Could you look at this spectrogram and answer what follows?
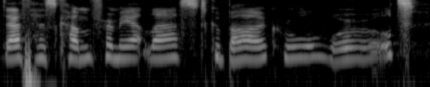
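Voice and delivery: melodramatic goodbye to the world; over-the-top fake doom; hammed-up dying. Hammed-up death scene.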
